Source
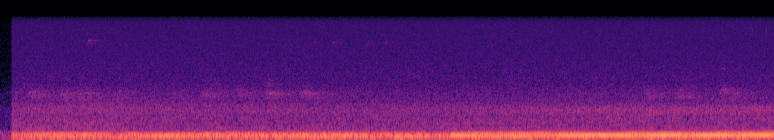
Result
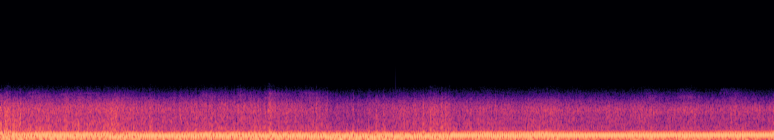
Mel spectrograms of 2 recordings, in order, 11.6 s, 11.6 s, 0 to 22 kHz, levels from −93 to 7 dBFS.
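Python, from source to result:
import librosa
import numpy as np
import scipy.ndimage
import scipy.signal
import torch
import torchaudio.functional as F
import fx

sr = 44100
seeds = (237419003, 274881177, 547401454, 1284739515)

y = scipy.signal.sosfilt(scipy.signal.butter(8, 1100.0, 'lowpass', fs=sr, output='sos'), x)
y = fx.low_shelf(y, sr, hz=66.0, db=12.0, at=(4.91, 5.92))
y = fx.env_flatten(y, sr, amount_pct=100)
y = y * 10.0 ** (3.5 / 20.0)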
